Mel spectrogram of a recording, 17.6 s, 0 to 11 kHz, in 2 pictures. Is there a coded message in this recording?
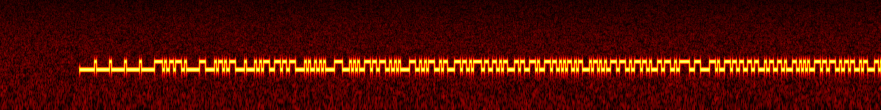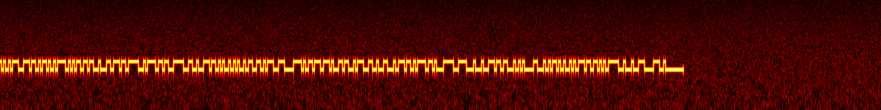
Yes: RTTY (50 baud, 450 Hz shift) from 0.8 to 15.6 s, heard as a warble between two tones, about 1500 Hz centre. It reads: MDMKZ MFXOY NXNZB EIBLH SBDAN UNTMH ICIUY NLBRZ DESLU TELTP FFIZM HLZPC EGTOQ CXCDJ RTQMN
